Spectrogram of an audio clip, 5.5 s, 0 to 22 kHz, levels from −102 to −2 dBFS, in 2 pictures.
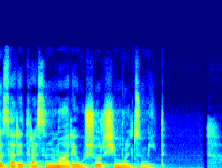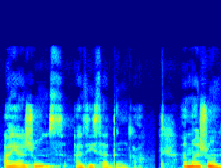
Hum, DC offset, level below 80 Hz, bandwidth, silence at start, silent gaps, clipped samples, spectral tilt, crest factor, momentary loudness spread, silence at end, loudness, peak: none; under 0.1%; -76 dBFS; 14.5 kHz; 0 s; 4.71-4.75 s; under 0.1%; -3.5 dB/octave; 16 dB; 18 LU; 0 s; -32 LUFS; -18 dBFS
